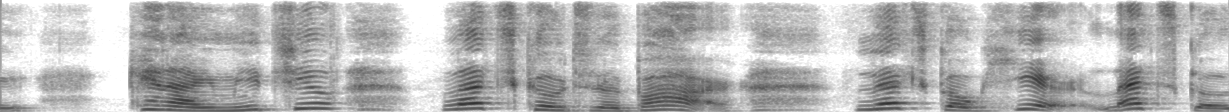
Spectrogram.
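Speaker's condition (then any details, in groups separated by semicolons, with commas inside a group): Cerebral palsy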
